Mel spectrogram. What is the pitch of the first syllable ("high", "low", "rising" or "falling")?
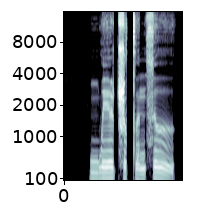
high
